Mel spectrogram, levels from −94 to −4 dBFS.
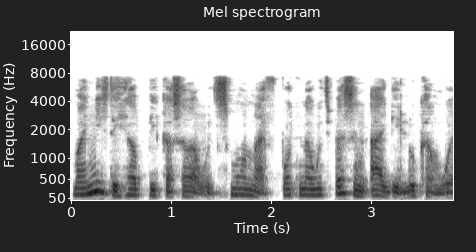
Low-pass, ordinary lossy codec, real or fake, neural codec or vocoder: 7.2 kHz; none; real; none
